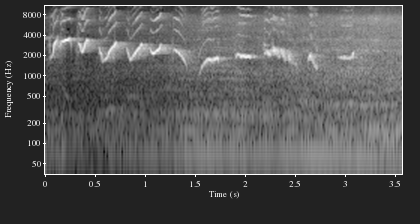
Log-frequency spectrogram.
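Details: A young greater green leafbird, used to provoke other leafbirds into song, gives quick wavering high whistles that settle into lower, flatter slurred notes, ending with a few spaced short whistles.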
